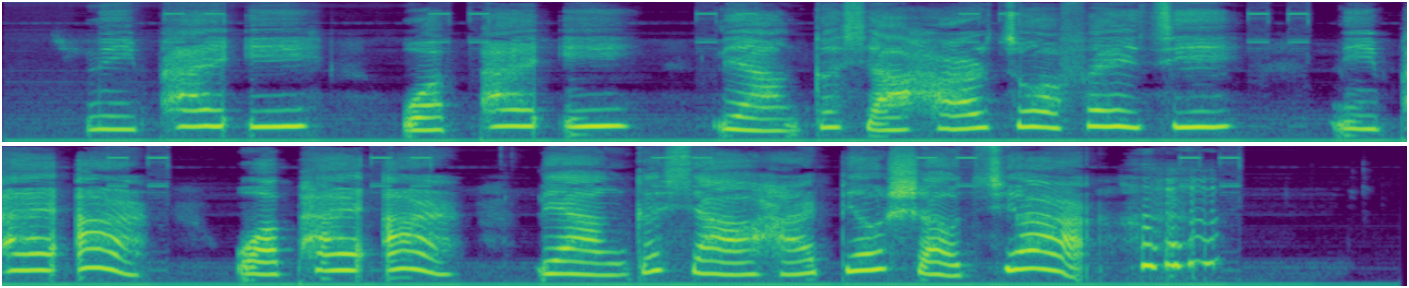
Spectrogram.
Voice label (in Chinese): 小孩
